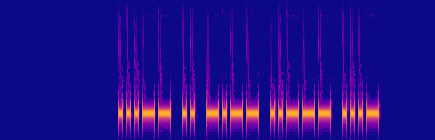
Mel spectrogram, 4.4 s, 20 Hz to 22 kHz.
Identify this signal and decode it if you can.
Morse code, heard as a keyed tone, about 30 wpm, 700 Hz. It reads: 3IY2V
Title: Code Groups - 5 Letter:Numbers - 30wpm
